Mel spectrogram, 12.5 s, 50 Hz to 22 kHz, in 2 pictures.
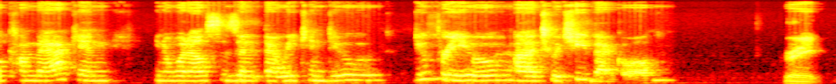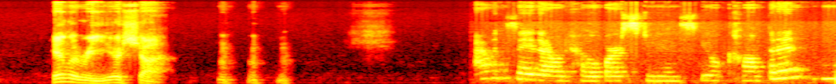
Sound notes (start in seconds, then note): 7.9 laughs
